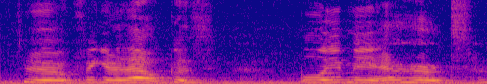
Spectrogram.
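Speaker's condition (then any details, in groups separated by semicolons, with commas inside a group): Spastic quadriplegic cerebral palsy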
